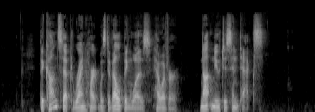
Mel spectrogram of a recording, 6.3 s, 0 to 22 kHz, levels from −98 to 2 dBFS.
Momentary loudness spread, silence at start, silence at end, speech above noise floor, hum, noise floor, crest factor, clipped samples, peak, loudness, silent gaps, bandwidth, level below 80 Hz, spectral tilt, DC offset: 8 LU; 0.8 s; 1.05 s; 51 dB; none; -83 dBFS; 22 dB; under 0.1%; -12 dBFS; -32 LUFS; none; 13.5 kHz; -68 dBFS; -3.5 dB/octave; under 0.1%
